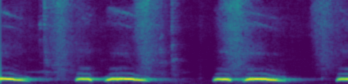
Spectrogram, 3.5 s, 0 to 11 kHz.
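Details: Tame spotted dove, kept by its owner and calling actively, gives low cooing phrases: a short coo followed by a longer falling one, repeated about every 1.3 seconds, in a quiet small room.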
